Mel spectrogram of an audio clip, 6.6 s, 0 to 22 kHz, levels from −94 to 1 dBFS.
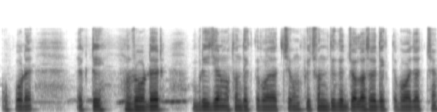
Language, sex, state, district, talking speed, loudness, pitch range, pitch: Bengali, male, West Bengal, Malda, 155 wpm, -20 LUFS, 105-115 Hz, 110 Hz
